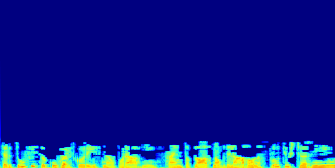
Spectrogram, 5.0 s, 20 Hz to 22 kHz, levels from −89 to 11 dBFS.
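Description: MP3 compression, heavy, runs from start to end of the speech and is the likely cause of its dull, watery character. Nothing reaches above 3.5 kHz, so the encoder has sliced off the treble at a fixed point, which fits a very low bitrate of roughly 10 kbps. With so few bits, weak frequency lines drop in and out between frames, leaving a swirly, warbling texture, metallic chirps on s sounds, and smeared consonant attacks.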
